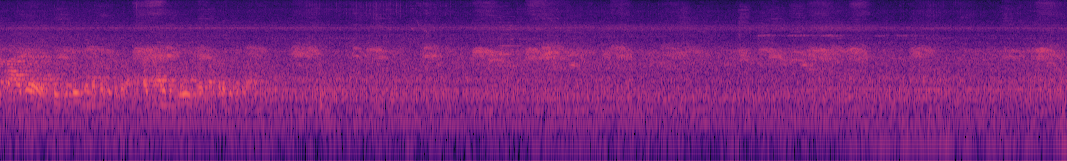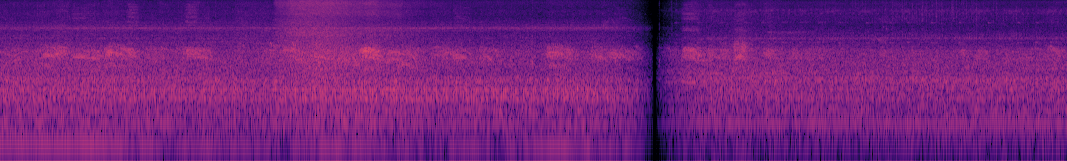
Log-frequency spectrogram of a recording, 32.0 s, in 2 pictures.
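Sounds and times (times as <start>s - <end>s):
diesel train rumbling: 0.0s - 32.0s
harsh bird calls: 0.2s - 19.3s, 20.0s - 25.6s.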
